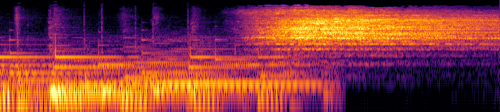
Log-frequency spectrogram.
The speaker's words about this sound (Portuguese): Ah, gente, olha o papagaio outra vez.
